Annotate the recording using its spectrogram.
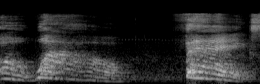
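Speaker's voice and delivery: over-the-top grateful excitement, loud and high, stretched "wow". Showing how to thank a partner for small things: over-the-top grateful excitement. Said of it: "Just make her way too big of a deal".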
